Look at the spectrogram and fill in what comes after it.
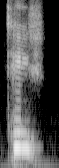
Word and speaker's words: Taoiseach: the Tiersek is the title? – Taoiseach. – Taoiseach. That's how you pronounce it.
